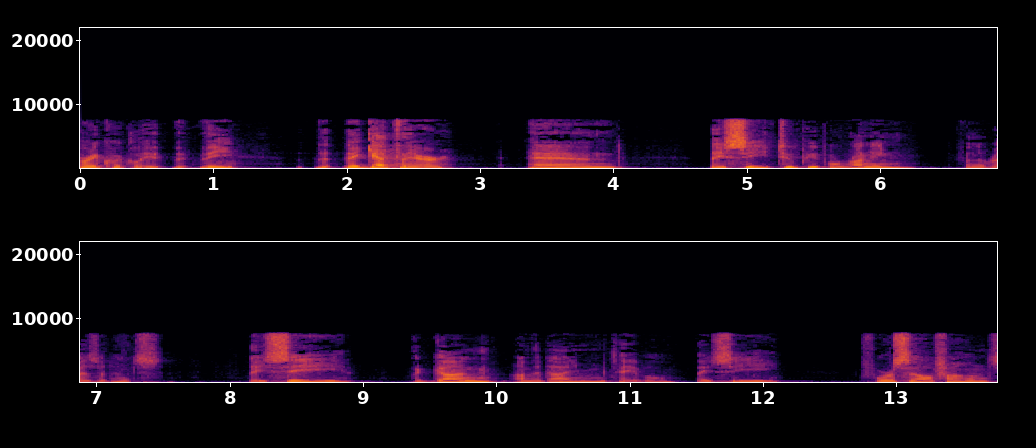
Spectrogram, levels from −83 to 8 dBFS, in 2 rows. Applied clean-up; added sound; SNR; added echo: none; none; none; none.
